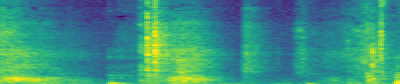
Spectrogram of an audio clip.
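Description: Hands moving craft supplies around on a tabletop: soft rubbing and scraping, with a short louder scrape a little under a second in.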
